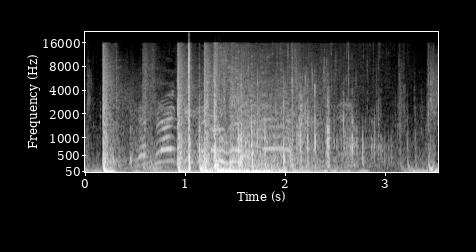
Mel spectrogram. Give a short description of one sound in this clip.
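An explosion booms loudly and rumbles.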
